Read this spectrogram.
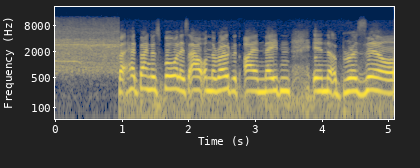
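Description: A young woman talks with animation into a microphone close by.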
